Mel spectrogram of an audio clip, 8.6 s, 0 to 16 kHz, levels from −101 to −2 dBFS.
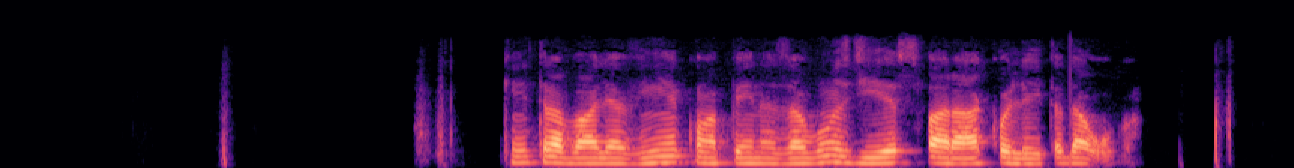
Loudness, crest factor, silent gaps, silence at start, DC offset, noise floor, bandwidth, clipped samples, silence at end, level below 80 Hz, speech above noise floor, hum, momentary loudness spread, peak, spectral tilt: -21 LUFS; 20 dB; none; 2.9 s; under 0.1%; under -90 dBFS; 6.6 kHz; under 0.1%; 1.1 s; -62 dBFS; over 70 dB; none; 16 LU; -4 dBFS; -10 dB/octave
